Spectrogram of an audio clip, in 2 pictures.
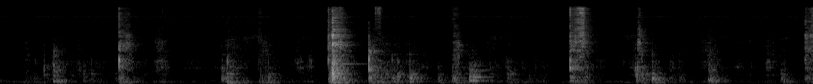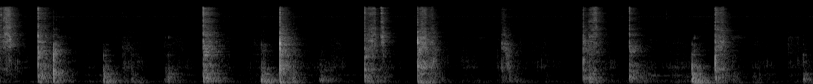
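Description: A drumstick leaf (moringa) dish being stirred after ground black pepper is added, with soft scraping and rubbing strokes of a spoon against the pan, coming in irregular bursts of mostly quiet, close-up stirring.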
